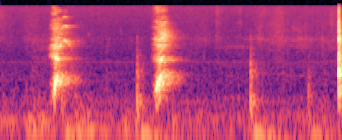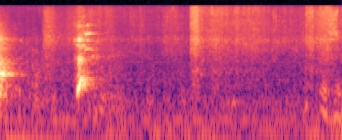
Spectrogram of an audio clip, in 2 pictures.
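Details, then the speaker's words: Comedy sketch of an adult man with hiccups after trying to hold his breath: five sharp, abrupt gulping hiccups at irregular intervals, imitated rather than real. Simulated hiccups. "look man why don't you try to scare the hiccups out of me try to scare me man"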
